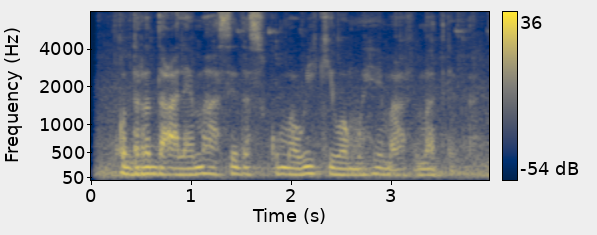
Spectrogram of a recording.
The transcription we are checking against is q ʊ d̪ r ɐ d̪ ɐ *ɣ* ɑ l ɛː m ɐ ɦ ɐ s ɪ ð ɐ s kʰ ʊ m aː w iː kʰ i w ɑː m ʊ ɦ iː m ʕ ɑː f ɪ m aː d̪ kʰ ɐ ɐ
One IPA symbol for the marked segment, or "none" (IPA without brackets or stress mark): ʕ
